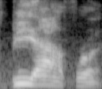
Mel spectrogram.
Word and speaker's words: Biafra: the i e sounds but it's ba Afra because even myself even with my my my Southern you know say accent is like I get tongue tied and I say ba AFA so it's ba AFA you know what I'm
